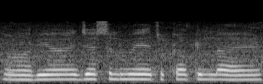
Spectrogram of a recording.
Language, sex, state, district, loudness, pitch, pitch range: Hindi, female, Rajasthan, Jaisalmer, -14 LUFS, 230 Hz, 225-235 Hz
